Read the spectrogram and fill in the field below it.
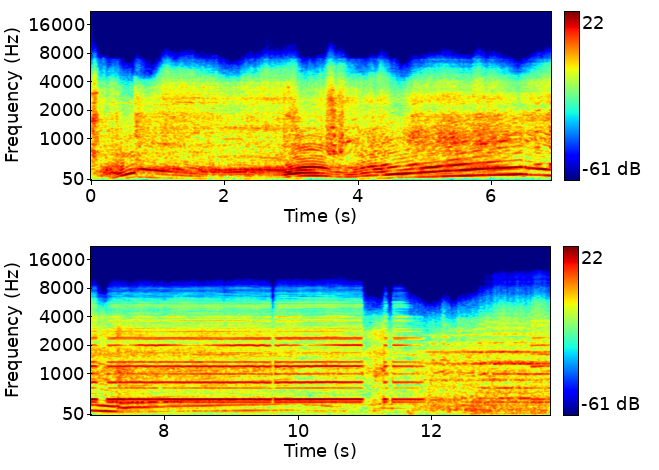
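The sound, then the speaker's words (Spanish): Car horns blare and honk repeatedly in busy street traffic as a car zigzags between other cars, provoking protests, with a long sustained horn blast dominating the second half, over the rumble and revving of passing vehicles. “No vuelve siquiera la mirada, sino que se impulsa zigzagueando entre carros y provocando protestas a su paso.”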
